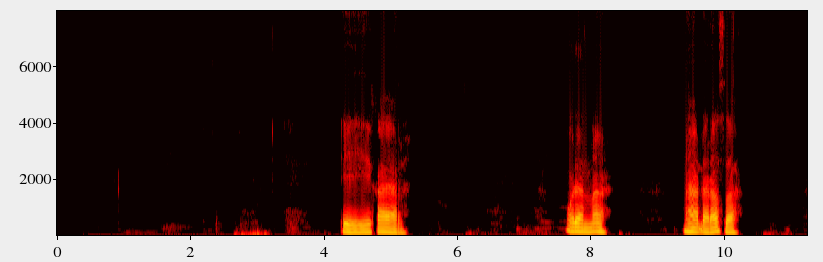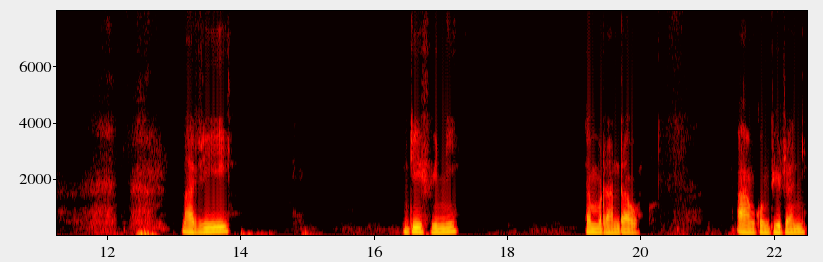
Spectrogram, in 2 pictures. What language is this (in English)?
Masai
